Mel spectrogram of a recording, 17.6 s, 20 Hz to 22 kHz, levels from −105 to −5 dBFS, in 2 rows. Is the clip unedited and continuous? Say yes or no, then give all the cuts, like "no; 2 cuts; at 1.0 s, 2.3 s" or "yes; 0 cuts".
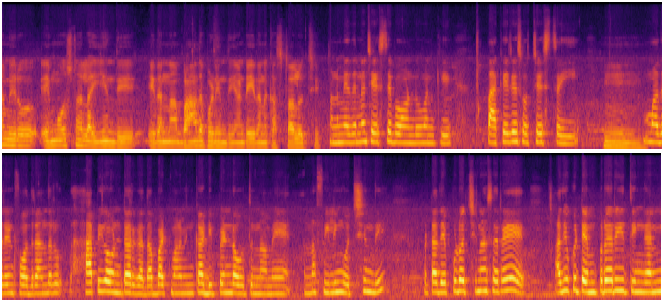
no; 1 cut; at 4.2 s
